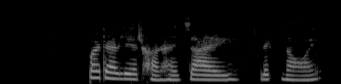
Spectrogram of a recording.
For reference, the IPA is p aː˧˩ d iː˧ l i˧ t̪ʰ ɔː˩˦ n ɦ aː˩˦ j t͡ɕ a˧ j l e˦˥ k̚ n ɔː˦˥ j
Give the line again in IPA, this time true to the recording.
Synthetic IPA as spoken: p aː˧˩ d aː˧ l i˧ t̪ʰ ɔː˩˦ n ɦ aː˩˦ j t͡ɕ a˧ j l e˦˥ k̚ n ɔː˦˥ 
